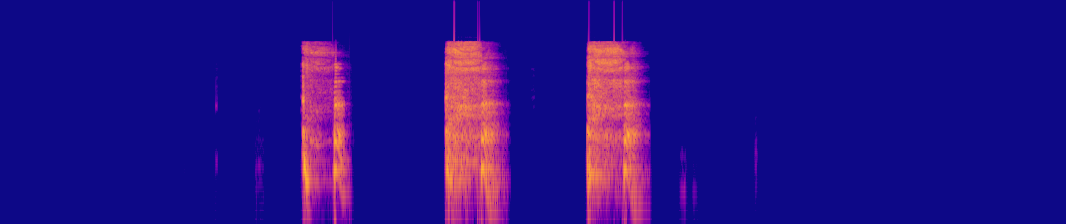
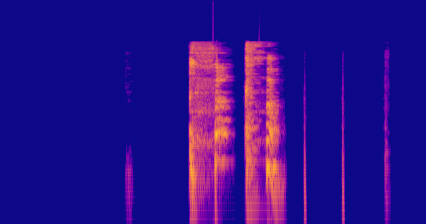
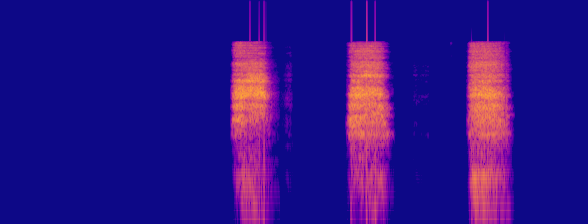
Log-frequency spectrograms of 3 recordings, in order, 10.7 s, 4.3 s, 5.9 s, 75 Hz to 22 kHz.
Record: three_cough_length: 10.7 s
three_cough_amplitude: 32768
three_cough_signal_mean_std_ratio: 0.27
cough_length: 4.3 s
cough_amplitude: 30197
cough_signal_mean_std_ratio: 0.26
exhalation_length: 5.9 s
exhalation_amplitude: 29438
exhalation_signal_mean_std_ratio: 0.35
survey_phase: beta (2021-08-13 to 2022-03-07)
age: 65+
gender: Female
wearing_mask: 'No'
symptom_none: true
smoker_status: Never smoked
respiratory_condition_asthma: false
respiratory_condition_other: false
recruitment_source: REACT
submission_delay: 2 days
covid_test_result: Negative
covid_test_method: RT-qPCR
influenza_a_test_result: Negative
influenza_b_test_result: Negative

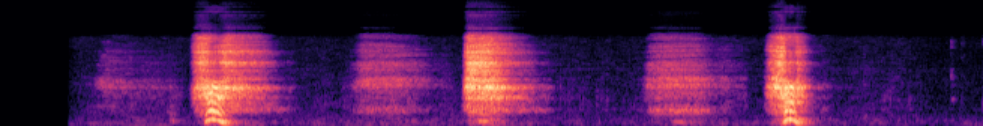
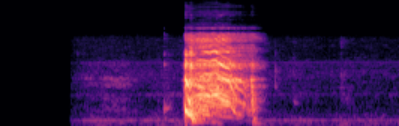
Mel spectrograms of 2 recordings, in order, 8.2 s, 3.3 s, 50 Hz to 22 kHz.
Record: exhalation_length: 8.2 s
exhalation_amplitude: 29400
exhalation_signal_mean_std_ratio: 0.32
cough_length: 3.3 s
cough_amplitude: 28605
cough_signal_mean_std_ratio: 0.31
survey_phase: beta (2021-08-13 to 2022-03-07)
age: 45-64
gender: Female
wearing_mask: 'No'
symptom_none: true
smoker_status: Current smoker (1 to 10 cigarettes per day)
respiratory_condition_asthma: false
respiratory_condition_other: false
recruitment_source: REACT
submission_delay: 2 days
covid_test_result: Negative
covid_test_method: RT-qPCR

